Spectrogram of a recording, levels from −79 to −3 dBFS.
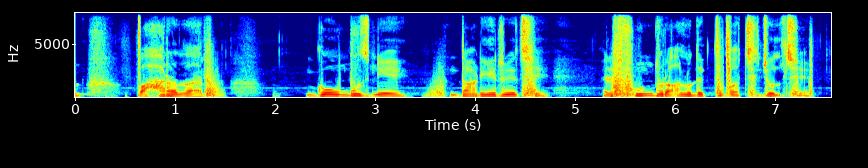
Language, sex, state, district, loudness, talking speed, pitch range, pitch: Bengali, male, West Bengal, Jalpaiguri, -17 LUFS, 85 wpm, 130-145 Hz, 140 Hz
